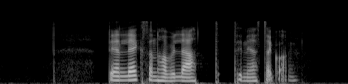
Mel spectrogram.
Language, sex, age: Swedish, female, 23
